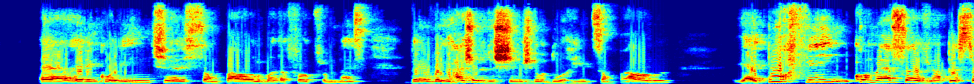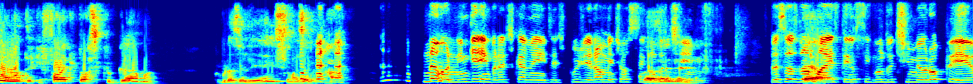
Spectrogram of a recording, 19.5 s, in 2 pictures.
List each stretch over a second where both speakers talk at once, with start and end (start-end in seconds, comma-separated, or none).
none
